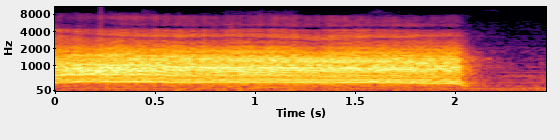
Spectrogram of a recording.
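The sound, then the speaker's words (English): A single long yell muffled by a pillow, loud, held steadily for about two seconds before cutting off abruptly into near silence. “Sorry, I had to yell into a pillow out of...”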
